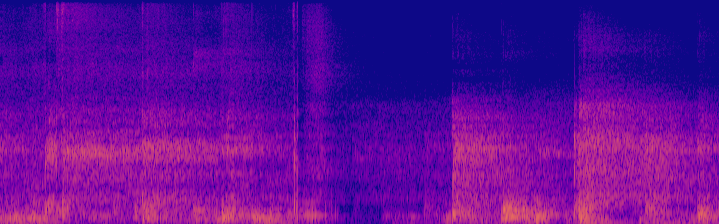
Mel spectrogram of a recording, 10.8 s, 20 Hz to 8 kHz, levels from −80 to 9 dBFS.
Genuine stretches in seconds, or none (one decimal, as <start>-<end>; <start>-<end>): 0.0-10.8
